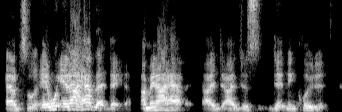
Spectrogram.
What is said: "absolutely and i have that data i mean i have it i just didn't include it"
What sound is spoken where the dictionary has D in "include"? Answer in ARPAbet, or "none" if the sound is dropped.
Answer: D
